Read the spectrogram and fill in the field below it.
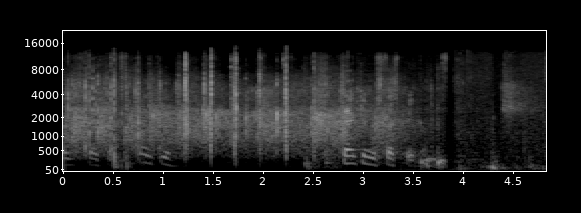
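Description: A man speaks with animation into a microphone in a large hall.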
